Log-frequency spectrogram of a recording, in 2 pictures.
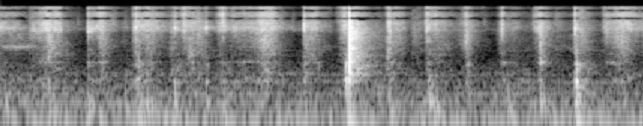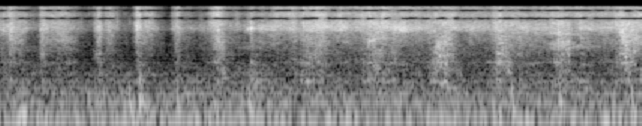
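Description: Butter and sugar being creamed by hand with a spatula in a stainless steel bowl: a run of scraping strokes and soft knocks against the metal. There is one sharp knock about two seconds in and a smaller one near four seconds.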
